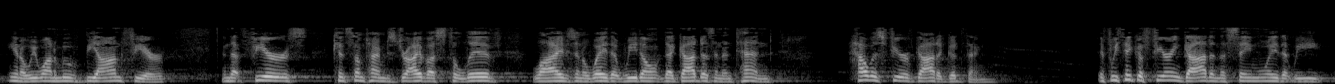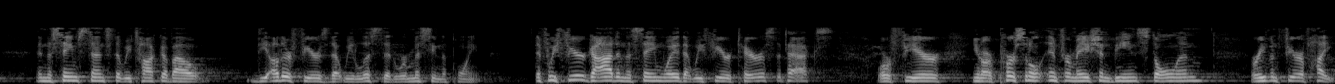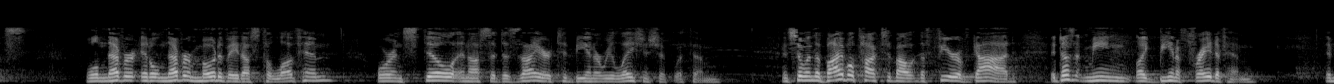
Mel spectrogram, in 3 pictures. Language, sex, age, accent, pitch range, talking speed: English, male, 40-59, American, 140-170 Hz, 200 wpm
